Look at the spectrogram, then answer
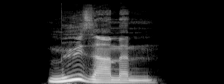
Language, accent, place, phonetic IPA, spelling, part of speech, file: German, Germany, Berlin, [ˈmyːzaːməm], mühsamem, adjective, De-mühsamem.ogg
- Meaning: strong dative masculine/neuter singular of mühsam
